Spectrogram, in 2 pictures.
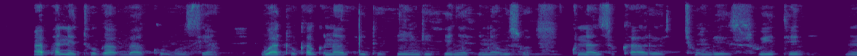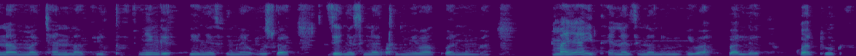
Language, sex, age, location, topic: Swahili, male, 25-35, Nakuru, finance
